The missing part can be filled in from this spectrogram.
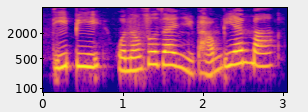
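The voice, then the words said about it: Soft, quiet child's question. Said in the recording (Chinese): “小声的问他”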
